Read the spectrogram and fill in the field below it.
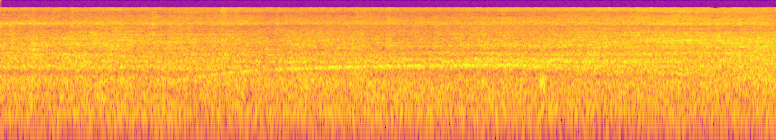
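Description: Steel wheels squeal on the rails.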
